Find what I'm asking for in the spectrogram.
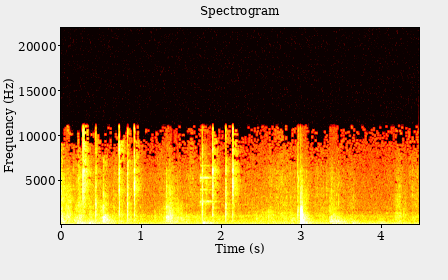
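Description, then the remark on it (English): Quiet rustling and crinkling of paper being picked up and shuffled, with a series of short dry taps and scrapes and one sharper knock partway through. No one speaks. “I'm grabbing that paper real quick.”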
